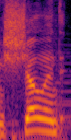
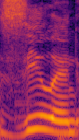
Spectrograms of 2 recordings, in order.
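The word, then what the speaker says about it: Sjælland: inhabited the largest island being shelland not zealand which is not to be confused with dutch zeiland which is not to be confused with new zealand although they did get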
